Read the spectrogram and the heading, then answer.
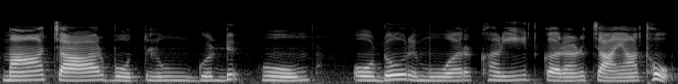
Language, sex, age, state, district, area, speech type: Sindhi, female, 30-45, Maharashtra, Thane, urban, read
